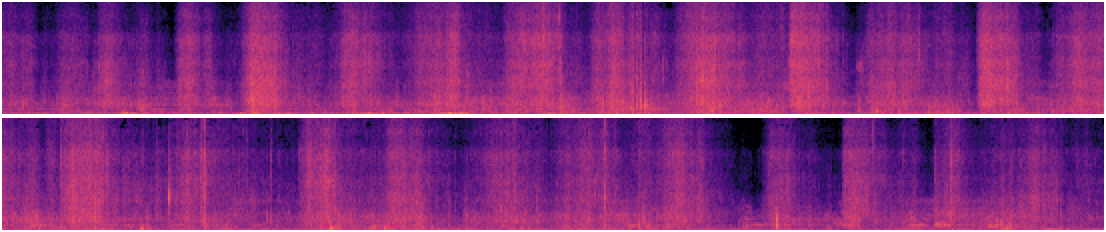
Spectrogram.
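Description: Footsteps crunch and rustle through dry grass at a steady walking pace.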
